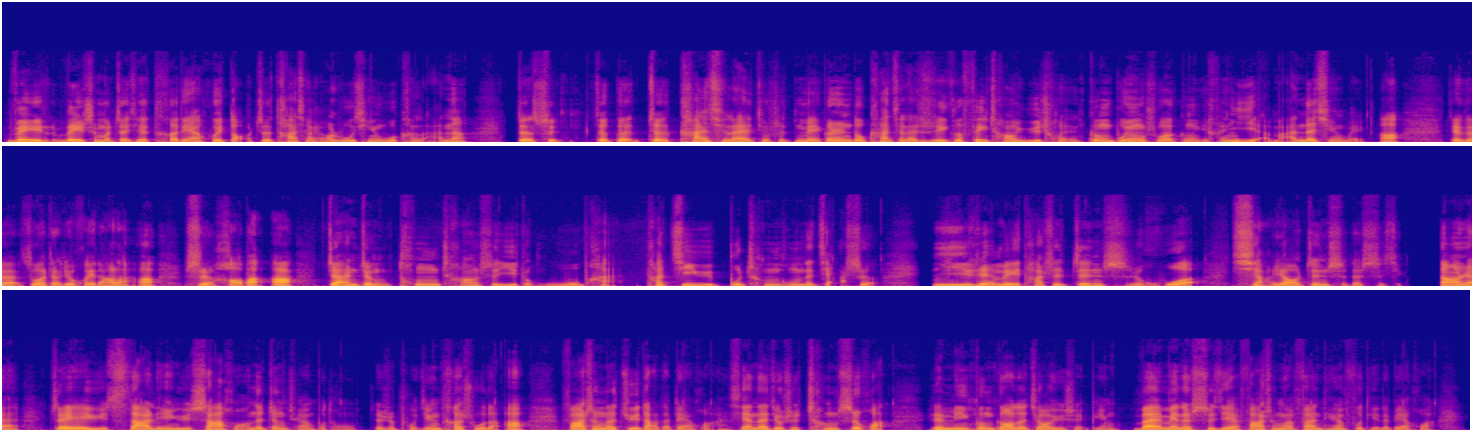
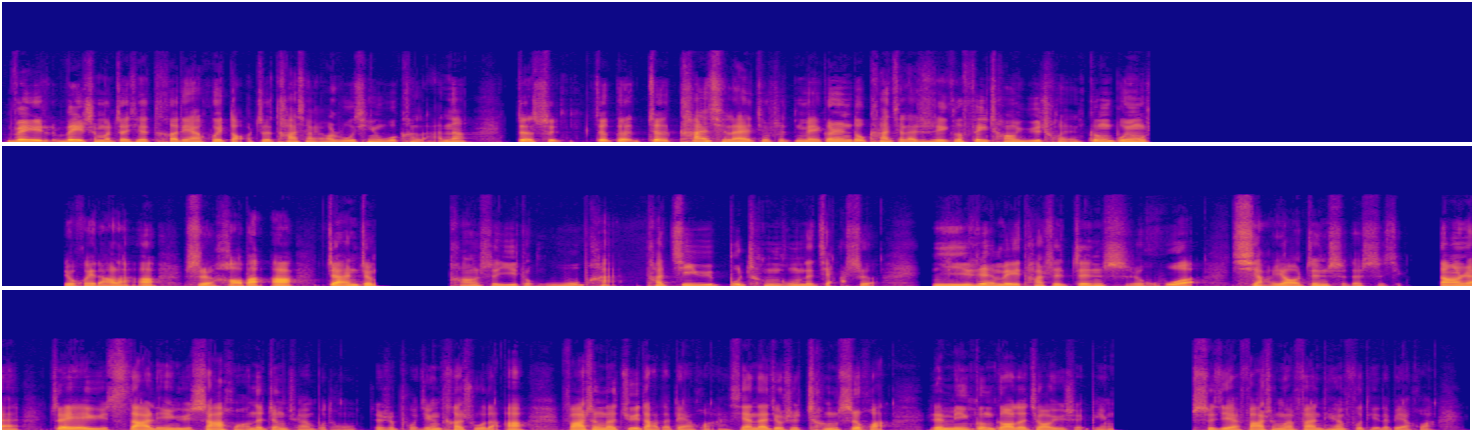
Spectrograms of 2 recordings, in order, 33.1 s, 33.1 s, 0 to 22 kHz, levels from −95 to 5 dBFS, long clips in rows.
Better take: first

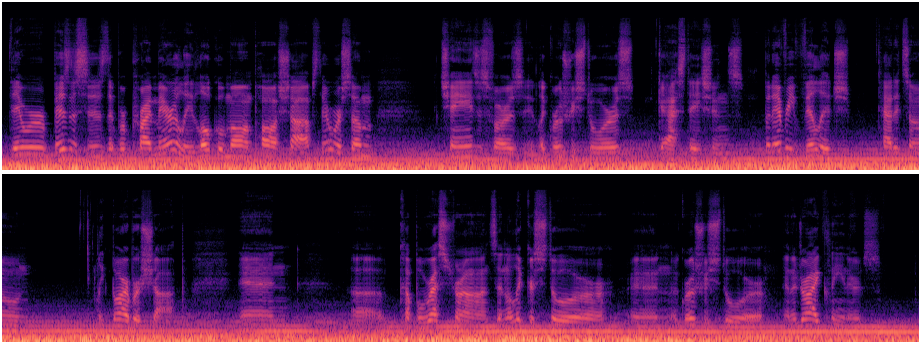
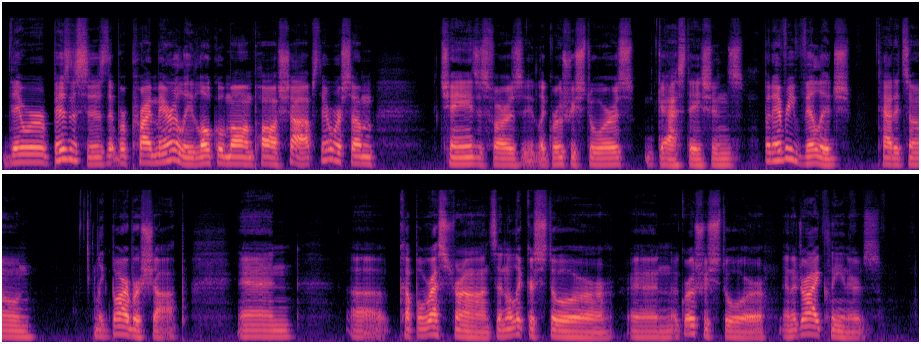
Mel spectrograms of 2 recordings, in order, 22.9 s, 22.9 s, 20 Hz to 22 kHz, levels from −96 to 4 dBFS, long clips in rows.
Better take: second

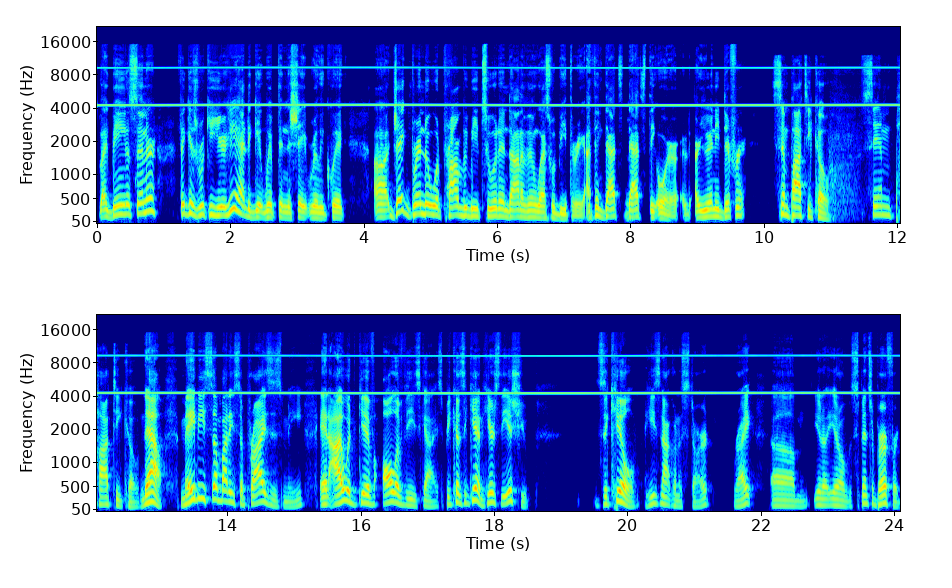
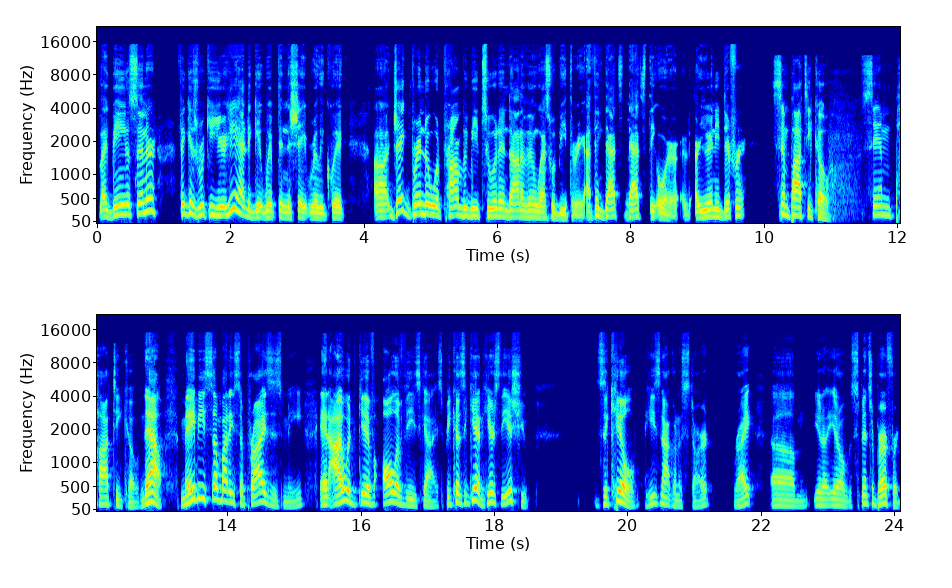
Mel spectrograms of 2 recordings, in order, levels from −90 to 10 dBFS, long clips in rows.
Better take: second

